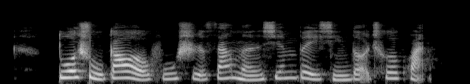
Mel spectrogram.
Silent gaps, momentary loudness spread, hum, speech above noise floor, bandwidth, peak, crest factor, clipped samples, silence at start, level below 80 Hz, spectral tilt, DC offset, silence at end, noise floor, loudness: none; 10 LU; none; 28 dB; 8 kHz; -2 dBFS; 16 dB; under 0.1%; 0.2 s; -60 dBFS; -4 dB/octave; under 0.1%; 0.45 s; -45 dBFS; -18 LUFS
